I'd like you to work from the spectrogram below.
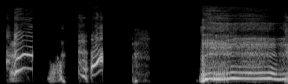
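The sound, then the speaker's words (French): A few short vocal bursts and grunts, then a loud, strained scream of excitement bursts out and is abruptly cut off after about a second. “on a juste entendu la, oh. première fraction de seconde d'un cri genre”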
